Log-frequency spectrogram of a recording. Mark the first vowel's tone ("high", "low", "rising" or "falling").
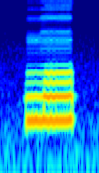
high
